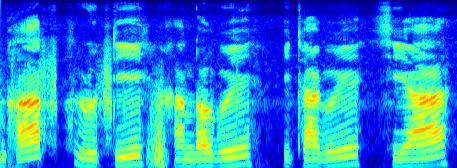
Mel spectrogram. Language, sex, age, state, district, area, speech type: Assamese, male, 30-45, Assam, Majuli, urban, spontaneous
